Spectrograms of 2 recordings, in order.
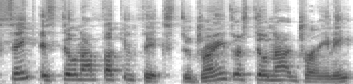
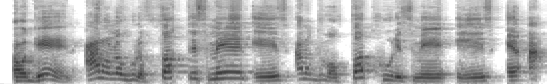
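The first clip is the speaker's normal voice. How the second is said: normal talking voice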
